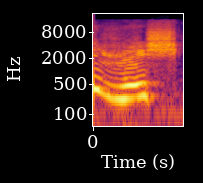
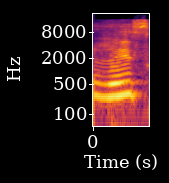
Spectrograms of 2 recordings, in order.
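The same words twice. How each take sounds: First: रिश ending in a clear sh sound. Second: रिश said as "ris", ending in a plain s; wrong s ending. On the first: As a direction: close रिश on sh, not s. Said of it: "वो श वाला sound आएगा". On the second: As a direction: end रिश on s instead of sh. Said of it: "रिश की sound नहीं आएगी". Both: Shown as a demonstration.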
